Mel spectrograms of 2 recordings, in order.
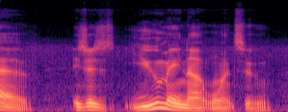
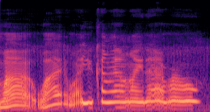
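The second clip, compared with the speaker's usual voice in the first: much higher, incredulous whine; shocked disbelief; 5 dB quieter than usual. Real, not acted. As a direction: act stunned by the comment. Reacting to a crazy comment.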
